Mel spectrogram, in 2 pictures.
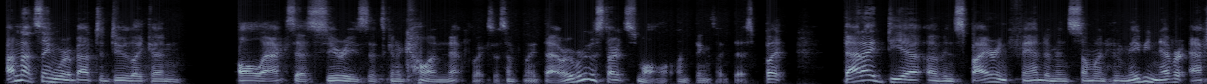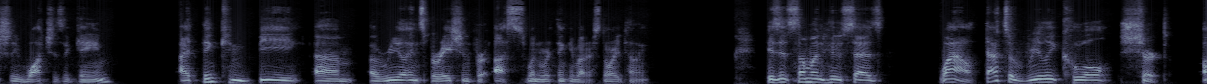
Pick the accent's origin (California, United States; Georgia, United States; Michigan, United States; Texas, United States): Michigan, United States; Detroit; because we grew up in Detroit, so we used to get CBC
